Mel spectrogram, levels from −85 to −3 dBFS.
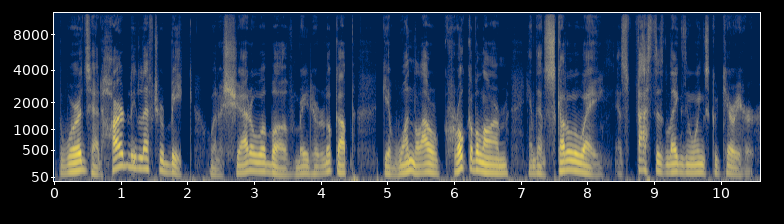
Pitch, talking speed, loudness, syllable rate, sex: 120 Hz, 195 wpm, -20 LUFS, 4.7 syllables/s, male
